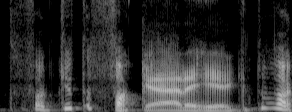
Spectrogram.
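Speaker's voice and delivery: put-on swooping, tough, animated Brooklyn accent. Retelling how he sometimes talks, imitating a Brooklyn accent. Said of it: "he'll do that Brooklyn thing".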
